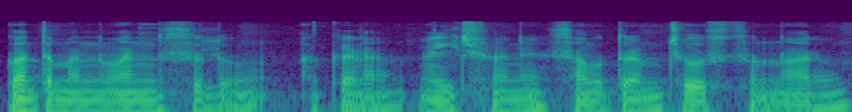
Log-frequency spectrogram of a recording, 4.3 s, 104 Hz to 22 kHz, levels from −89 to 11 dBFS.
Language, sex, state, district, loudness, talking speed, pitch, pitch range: Telugu, male, Andhra Pradesh, Manyam, -24 LUFS, 85 wpm, 95 Hz, 90-110 Hz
